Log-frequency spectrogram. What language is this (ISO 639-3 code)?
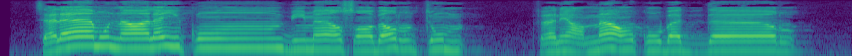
ara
